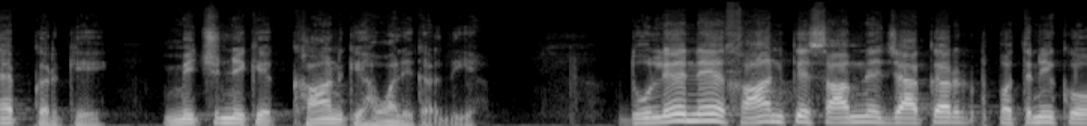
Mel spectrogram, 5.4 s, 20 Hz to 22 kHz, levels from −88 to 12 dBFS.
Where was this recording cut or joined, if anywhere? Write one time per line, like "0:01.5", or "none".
none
